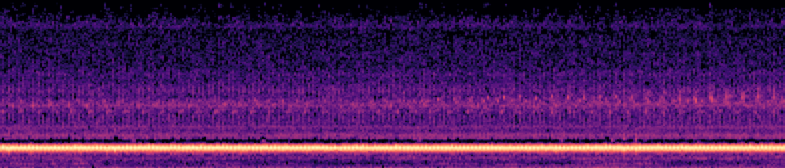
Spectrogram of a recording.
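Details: A mole cricket's steady, high-pitched trill runs without a break; this sound is used to lure and trap crickets.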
